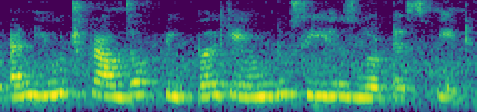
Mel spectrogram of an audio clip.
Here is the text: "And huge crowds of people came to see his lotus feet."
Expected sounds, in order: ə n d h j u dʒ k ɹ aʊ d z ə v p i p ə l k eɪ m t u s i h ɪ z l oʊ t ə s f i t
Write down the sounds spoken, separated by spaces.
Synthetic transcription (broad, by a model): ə n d h j u dʒ k ɹ aʊ d z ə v p i p ə l k eɪ m t u s i h ɪ z l oʊ t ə s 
